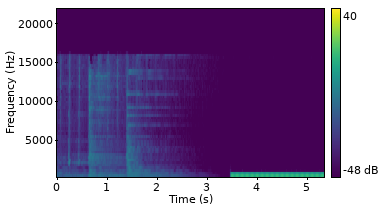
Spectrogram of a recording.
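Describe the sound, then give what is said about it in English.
A few seconds of music fade out, then a loud, steady telephone dial tone begins abruptly and hums on unbroken at one pitch to the end. “Today, I want you to listen to a special phone call.”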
